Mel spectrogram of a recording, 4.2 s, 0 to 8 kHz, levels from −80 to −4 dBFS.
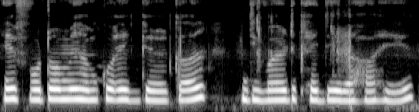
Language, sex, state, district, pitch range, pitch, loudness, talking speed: Hindi, female, Arunachal Pradesh, Longding, 220-240 Hz, 230 Hz, -13 LUFS, 155 wpm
